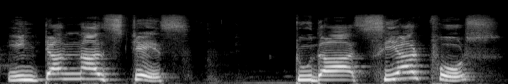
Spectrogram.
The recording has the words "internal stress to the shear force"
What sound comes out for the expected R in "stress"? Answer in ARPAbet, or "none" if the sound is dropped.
none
